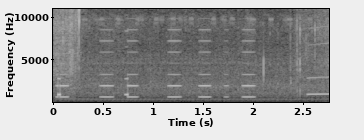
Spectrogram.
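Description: Metal detector signal tones sounding over a buried coin at an old home site: a series of short, evenly spaced electronic beeps, close and clear, over faint outdoor background and ending in a longer rising tone.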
